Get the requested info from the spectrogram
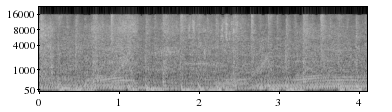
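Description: The Maverick flying car's engine revs up twice, about a second in and again near the end, rising in pitch each time. Background music plays over it.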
